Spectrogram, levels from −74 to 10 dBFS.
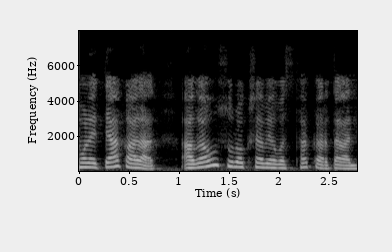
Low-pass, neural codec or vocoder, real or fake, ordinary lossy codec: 7.2 kHz; codec, 16 kHz in and 24 kHz out, 1 kbps, XY-Tokenizer; fake; Opus, 64 kbps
